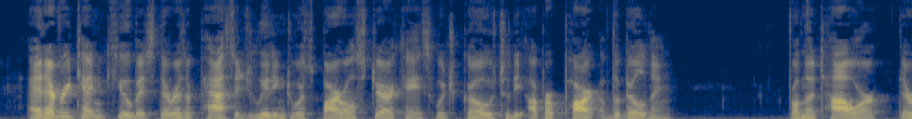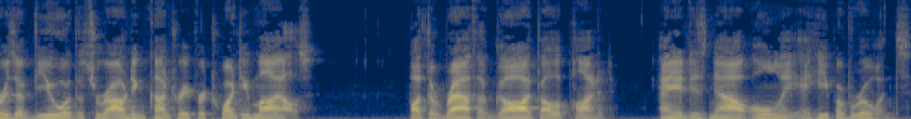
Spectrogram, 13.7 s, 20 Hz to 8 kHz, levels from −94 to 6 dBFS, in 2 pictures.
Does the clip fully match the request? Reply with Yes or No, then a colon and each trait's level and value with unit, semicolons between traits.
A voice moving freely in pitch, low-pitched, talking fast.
Yes: wide, 5.9 semitones; low, 125 Hz; fast, 235 wpm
